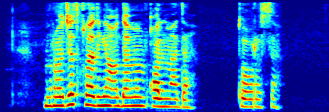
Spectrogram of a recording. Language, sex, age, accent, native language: Uzbek, female, 19-29, Farg'ona, Uzbek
